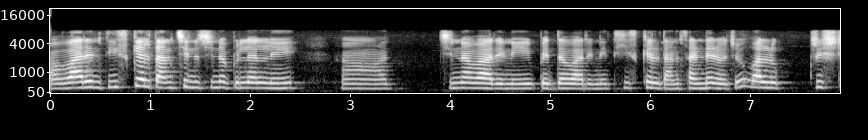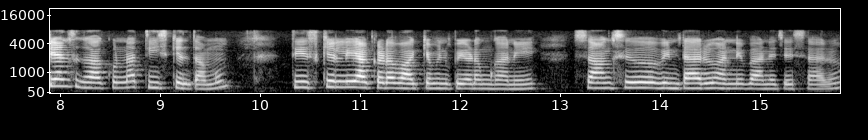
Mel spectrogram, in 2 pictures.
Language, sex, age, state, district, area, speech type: Telugu, female, 18-30, Telangana, Mancherial, rural, spontaneous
